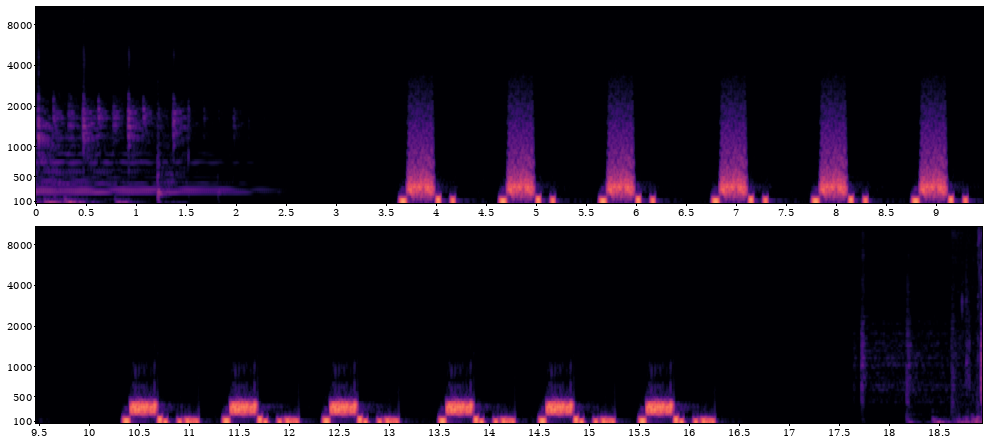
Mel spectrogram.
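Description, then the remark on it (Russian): A holosystolic heart murmur of mitral regurgitation: a steady whooshing band filling each beat between the heart sounds, repeated over two runs of about six regular beats, with no talking. “Лентовидный пансисторический шум более характерен для митральной регургитации вследствие ревматического поражения клапанов.”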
